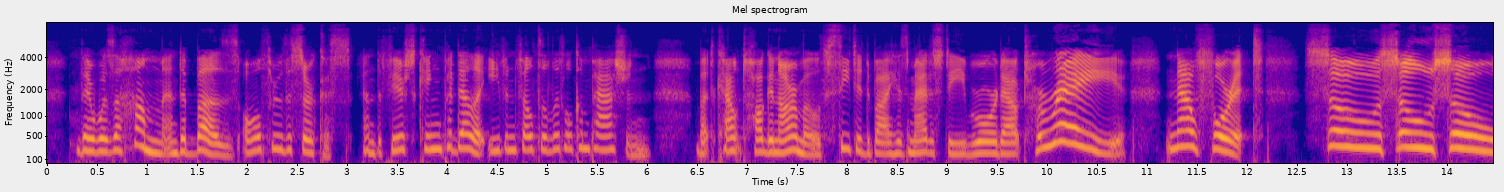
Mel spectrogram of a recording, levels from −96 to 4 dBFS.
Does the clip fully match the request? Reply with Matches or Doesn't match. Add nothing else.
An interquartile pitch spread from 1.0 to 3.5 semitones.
Doesn't match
